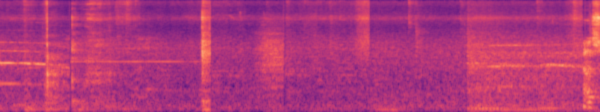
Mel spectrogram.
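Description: Kitchen knife slicing calamansi on a wooden cutting board, then the pieces and a spoon going into a ceramic bowl: a few sharp knocks and clinks, the loudest about two seconds in, over a faint steady hum with a thin high tone.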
